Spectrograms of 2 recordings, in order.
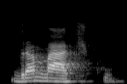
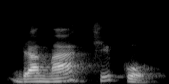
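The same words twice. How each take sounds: First: Said in the usual way. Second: "dramático" slowly in pieces, dra-MÁ-ti-co; teacher splitting "dramático" into slow syllables, stressed MÁ; stress on antepenultimate syllable. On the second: Shown as a demonstration. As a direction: sound out "dramático", leaning on "má". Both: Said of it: "a sílaba tônica é a antepenúltima".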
